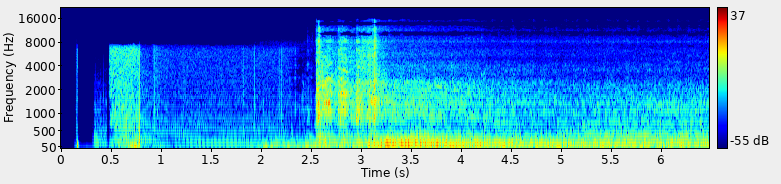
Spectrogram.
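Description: Nissan Silvia S12 1.8 Turbo's four-cylinder engine starting: a click and a short rush of noise, then about two and a half seconds in the engine turns over and catches with a loud burst and settles into a steady idle.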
